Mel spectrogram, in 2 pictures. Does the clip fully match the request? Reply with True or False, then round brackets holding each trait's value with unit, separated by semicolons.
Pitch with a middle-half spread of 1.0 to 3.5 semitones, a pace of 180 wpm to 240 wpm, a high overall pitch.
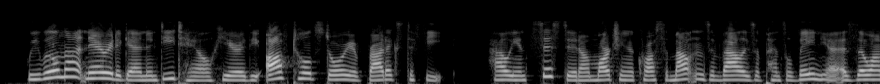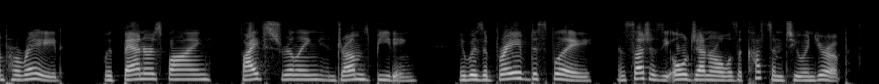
True (2.8 semitones; 190 wpm; 215 Hz)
